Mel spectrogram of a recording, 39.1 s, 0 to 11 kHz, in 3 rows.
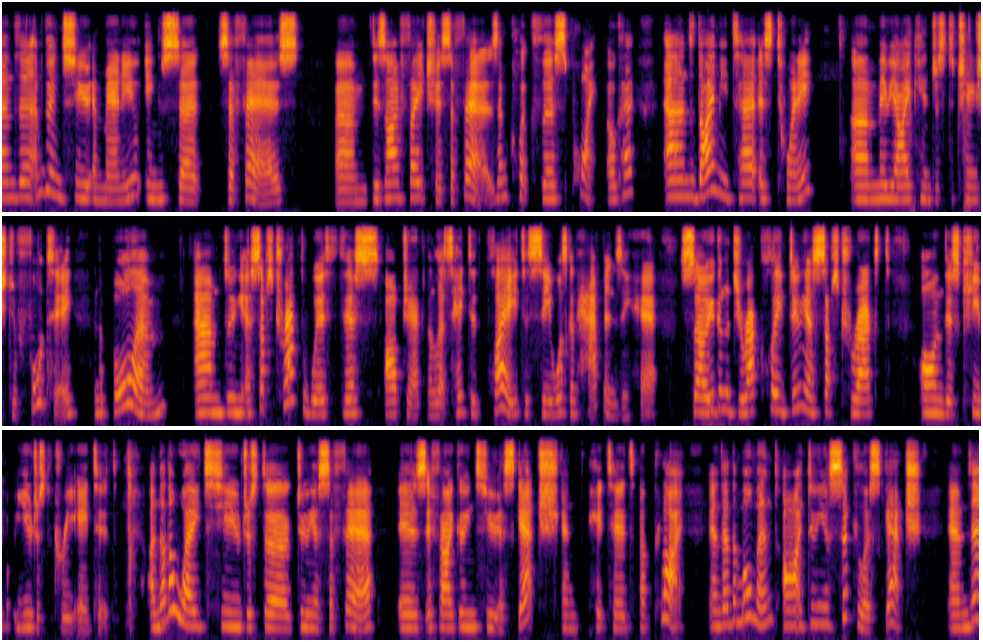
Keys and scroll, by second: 11.9 typing, 12.8 Return.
